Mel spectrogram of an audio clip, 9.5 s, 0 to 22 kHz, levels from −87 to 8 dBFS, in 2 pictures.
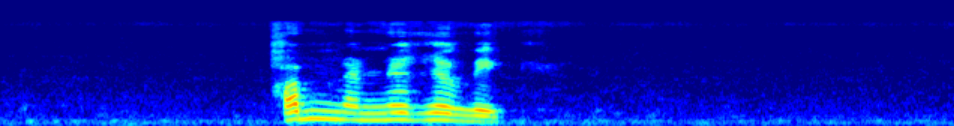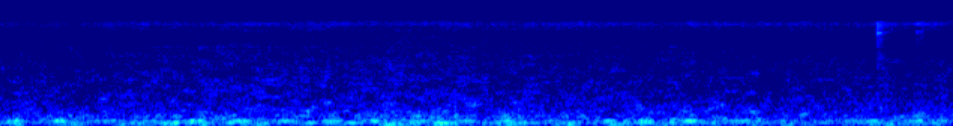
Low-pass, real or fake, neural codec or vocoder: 10.8 kHz; fake; codec, 44.1 kHz, 7.8 kbps, DAC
